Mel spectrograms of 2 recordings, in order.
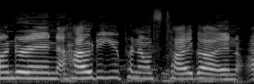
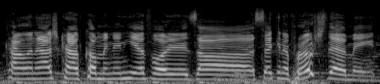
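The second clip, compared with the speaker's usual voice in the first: louder mock Australian commentary; hammed-up Aussie announcer calling it; Australian accent; 8 dB louder than usual. Co-host calling the run in mock Australian accent. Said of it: "try to do our Australian accents".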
